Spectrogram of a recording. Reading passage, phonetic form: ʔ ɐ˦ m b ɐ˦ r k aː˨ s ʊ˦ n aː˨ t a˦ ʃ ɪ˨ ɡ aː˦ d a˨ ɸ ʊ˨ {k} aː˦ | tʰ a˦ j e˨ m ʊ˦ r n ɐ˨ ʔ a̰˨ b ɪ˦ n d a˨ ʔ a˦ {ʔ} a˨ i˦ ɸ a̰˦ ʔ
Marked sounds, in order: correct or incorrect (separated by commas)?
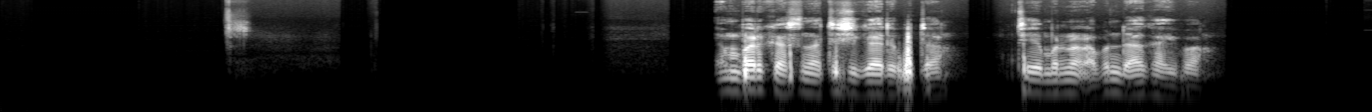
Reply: incorrect, incorrect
